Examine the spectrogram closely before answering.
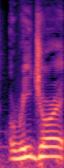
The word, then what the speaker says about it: Rijora: It's Rijora is Rijora, Rijora. It's pronounced Re. It's like Re. Jor, J-O-R, Jor. Ah, like A-H. Rijora.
